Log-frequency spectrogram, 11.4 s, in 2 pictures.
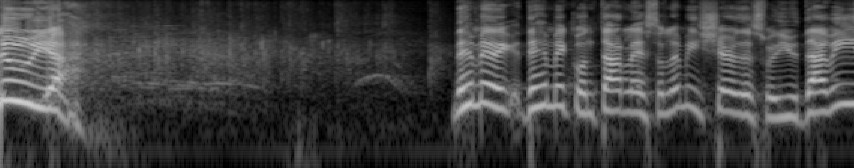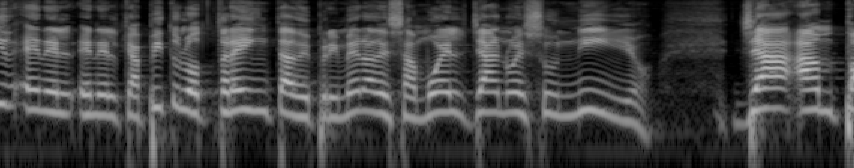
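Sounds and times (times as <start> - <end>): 
speech: 0.3 - 0.6, 3.0 - 11.3
audience applauding: 0.4 - 3.0.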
